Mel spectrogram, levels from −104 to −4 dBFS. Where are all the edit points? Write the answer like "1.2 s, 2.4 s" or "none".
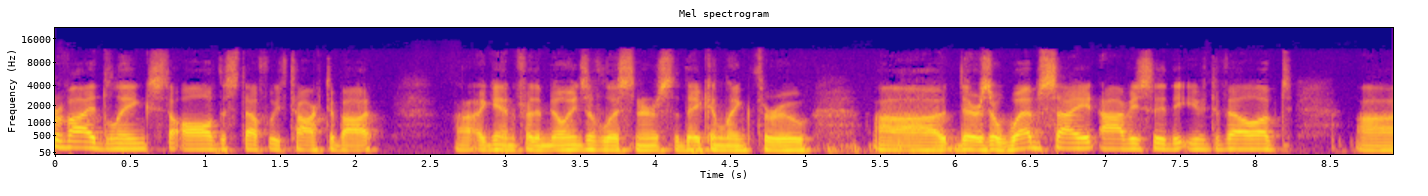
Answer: none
